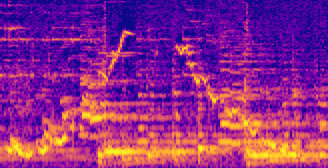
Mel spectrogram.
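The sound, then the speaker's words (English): A voice speaks in an imitated bird language with rapid, squeaky rising and falling whistles, a few quick chirpy phrases delivered fairly loud over a steady background hum. “Because he answers everything in multiple languages, including bird languages.”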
